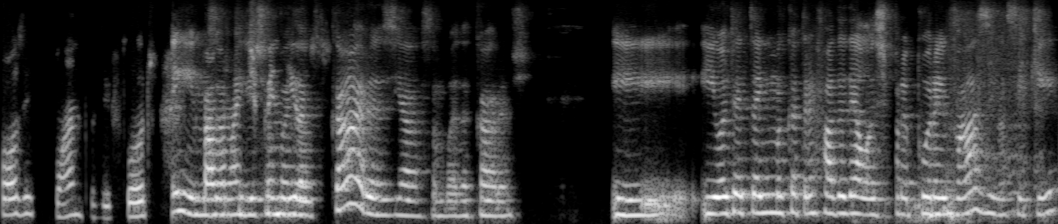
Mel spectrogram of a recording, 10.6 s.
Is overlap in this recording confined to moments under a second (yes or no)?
no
